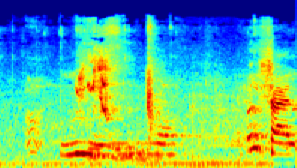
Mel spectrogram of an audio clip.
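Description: A toddler's short wordless vocal sound, falling in pitch, about half a second in, with a couple of faint clicks.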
